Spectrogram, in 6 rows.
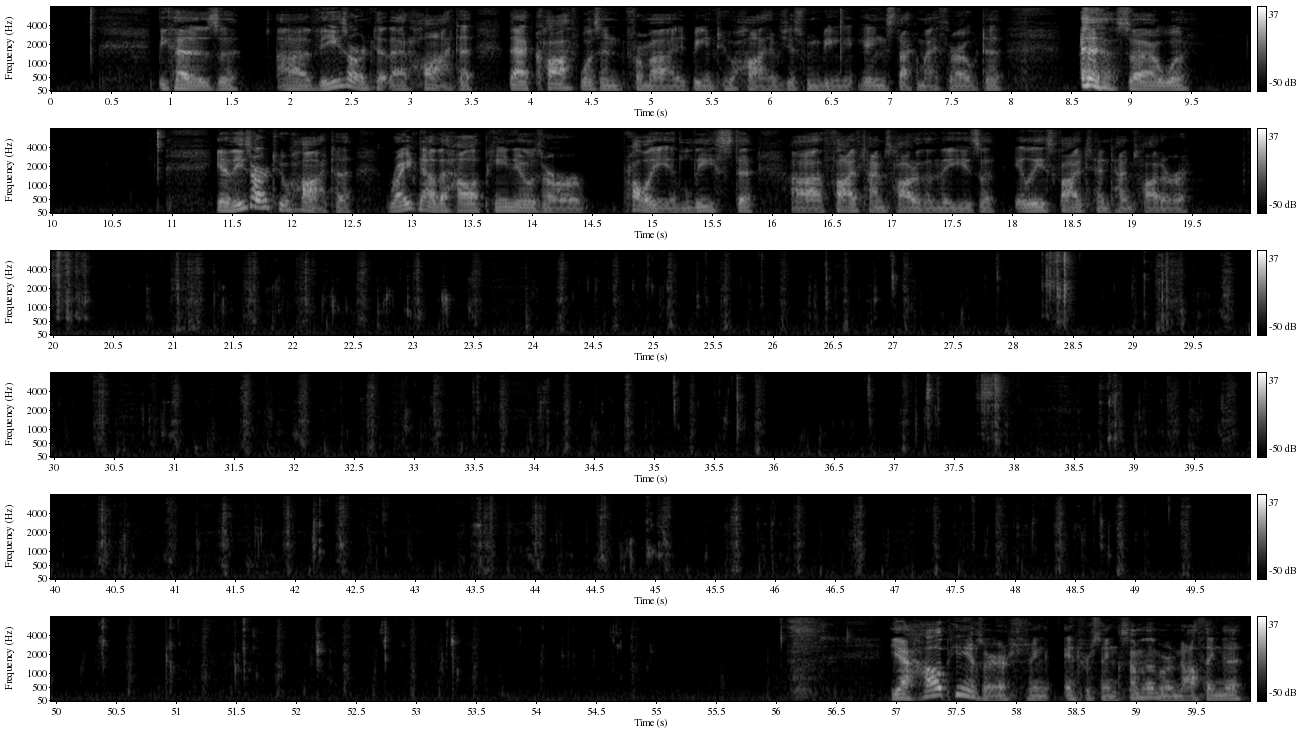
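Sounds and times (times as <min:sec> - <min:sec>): crisp chewing crunches: 0:19.9 - 0:55.0.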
